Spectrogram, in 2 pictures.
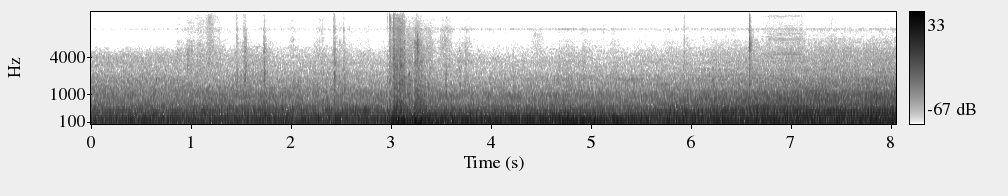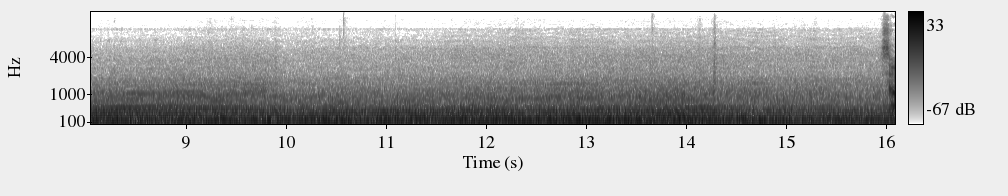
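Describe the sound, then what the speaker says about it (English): Turbocharged 2015 Volkswagen Passat engine pulling steadily in manual mode while accelerating onto an interstate, a continuous low rumble with rising whir as revs climb, plus a brief thump near the start; no talking. "I'm gonna put it into the manual mode and I'm gonna see how it does getting on the interstate."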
